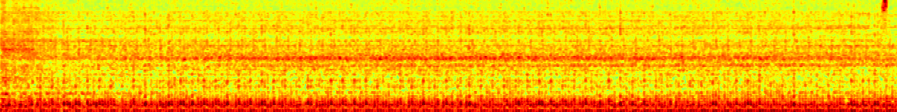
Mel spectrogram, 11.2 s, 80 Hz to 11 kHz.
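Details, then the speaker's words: 1978 Datsun 1500 Ute GN620 after 20 years in a shed, fitted with a new aftermarket carburettor, now fed from the fuel tank: steady, even idle with a smooth low rumble and no knocks or misses; normal idle. "so she's running folks you can see i've got a fuel hooked up to the fuel tank now"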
